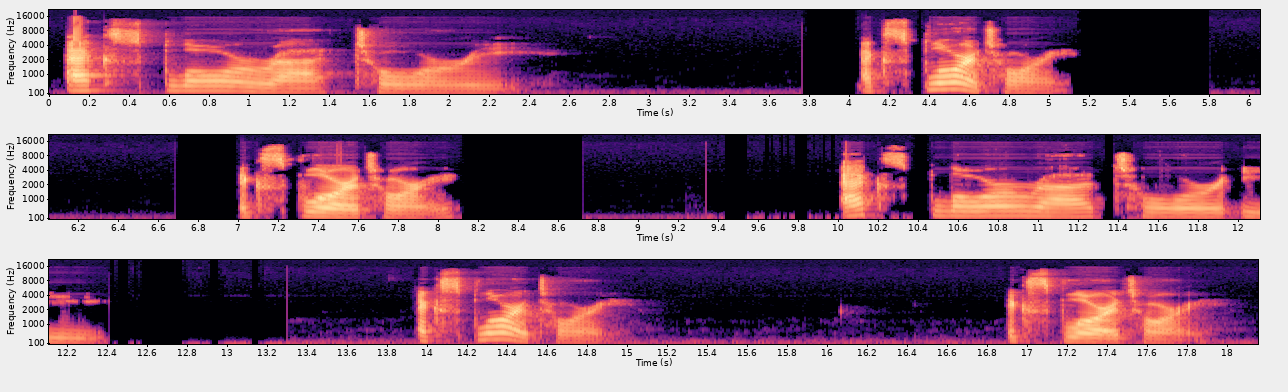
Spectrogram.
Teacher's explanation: it consists of a plosive p sound immediately followed by l and r sounds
